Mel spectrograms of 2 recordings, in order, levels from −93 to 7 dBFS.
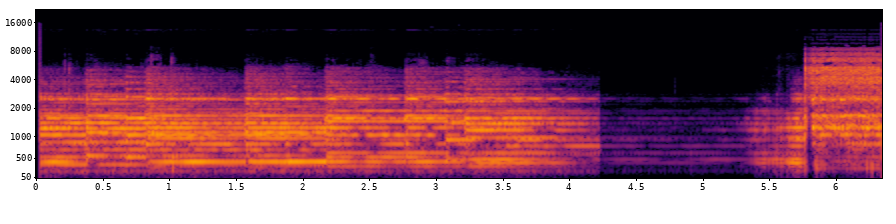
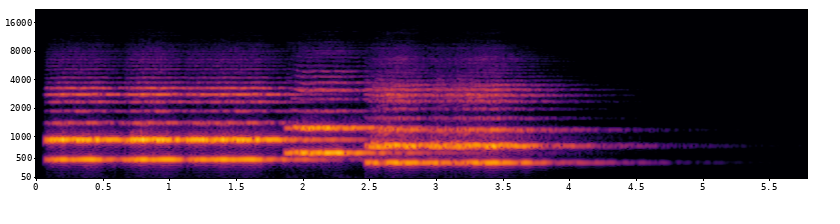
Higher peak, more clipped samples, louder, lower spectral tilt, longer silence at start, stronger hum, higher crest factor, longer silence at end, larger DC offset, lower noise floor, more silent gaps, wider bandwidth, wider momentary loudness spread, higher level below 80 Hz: about the same, -2 dBFS vs -2 dBFS; neither; about the same, -15 LUFS vs -16 LUFS; about the same, 0 dB/octave vs -1 dB/octave; about the same, 0 s vs 0.05 s; neither; about the same, 16 dB vs 16 dB; second, 0 s vs 1.75 s; neither; second, -58 dBFS vs -88 dBFS; neither; first, 9.2 kHz vs 8.2 kHz; first, 10 LU vs 6 LU; first, -72 dBFS vs under -90 dBFS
